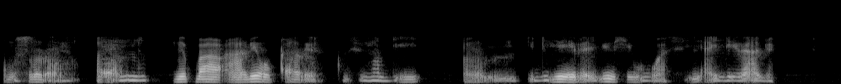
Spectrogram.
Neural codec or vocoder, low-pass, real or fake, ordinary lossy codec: autoencoder, 22.05 kHz, a latent of 192 numbers a frame, VITS, trained on one speaker; 3.6 kHz; fake; none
